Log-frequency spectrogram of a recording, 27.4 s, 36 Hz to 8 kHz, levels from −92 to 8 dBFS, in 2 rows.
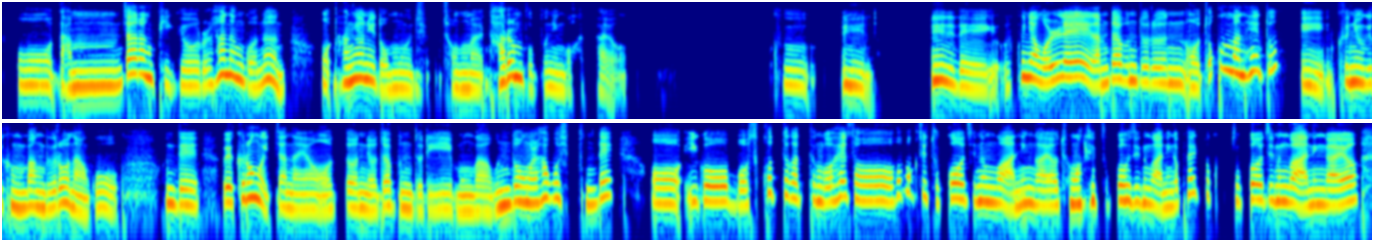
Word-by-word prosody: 어 175 -1 -2
남자랑 170 - +2
비교를 170 0 -6
하는 270 0 +5
거는 180 -1 -1 0.4
어 180 - -5
당연히 220 +3 +5
너무 150 0 -4
지 140 - -17 0.2
정말 150 -2 -4
다른 245 +8 +5
부분인 150 - -8
것 - - -15 0.2
같아요. - - -15 1.5
그 175 -3 -7 0.4
예 170 -4 +1 0.7
예네 170 -9 +1 0.2
그냥 250 -4 +4
원래 245 +3 +3
남자분들은 195 -1 -1
어 160 -1 -3
쪼끔만 305 +1 +3
해도 330 +4 -2 0.2
예 170 -6 -2
근육이 200 -2 +2
금방 175 -1 +1
늘어나고 160 -4 -1 0.4
근데 190 -3 0 0.2
왜 210 +1 +4
그런 245 +5 +5
거 235 - +3
있잖아요. 155 -3 -4
어떤 160 +2 -3
여자분들이 150 -1 -3
뭔가 140 0 -2
운동을 200 - +3
하고 255 0 +1
싶은데 220 +5 -3 0.4
"어 195 -1 +1
이거 215 -2 +3
뭐 180 0 -3
스쿼트 290 +7 -5
같은 235 -3 -1
거 210 +1 -1
해서 225 -4 +1
허벅지 280 -1 -4
두꺼워지는 220 -1 +1
거 200 -1 +1
아닌가요? 180 0 0
종아리 195 +3 +2
두꺼워지는 205 +1 +1
거 180 - -1
아닌가? 165 +2 -2
팔뚝 300 -2 -4 0.2
두꺼워지는 220 0 +1
거 205 - +3
아닌가요?" 185 +5 +2
190 Hz, 295 characters per minute, -23 LUFS, 170-225 Hz, 1.5 s, 하는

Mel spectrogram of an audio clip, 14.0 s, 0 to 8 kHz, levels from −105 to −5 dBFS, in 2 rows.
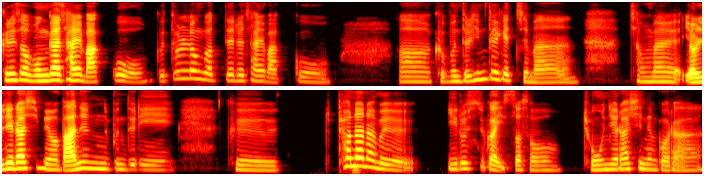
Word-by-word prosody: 그래서 225 0 +2
뭔가 200 +2 +6
잘 215 -1 +5
막고 170 -1 +1
그 195 - -16
뚫는 280 +3 -5
것들을 215 -3 -8
잘 190 -1 -6
막고. 155 +1 -12 0.7
아 175 -1 -8
그분들 185 0 -8
힘들겠지만 200 - -6 0.5
정말 170 -2 -6
열일하시며 210 +3 +5
많은 200 +5 +6
분들이 175 -4 -11 0.5
그 155 -4 -9 0.5
좀 - - -30
편안함을 255 - +1 0.3
이룰 200 +1 -6
수가 205 - -1
있어서 155 -8 -9 0.2
좋은 170 +2 -6
일 180 0 -2
하시는 190 -2 -4
거라 155 -1 -7
185 Hz, 255 characters per minute, -28 LUFS, 165-210 Hz, 0.7 s, 뭔가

